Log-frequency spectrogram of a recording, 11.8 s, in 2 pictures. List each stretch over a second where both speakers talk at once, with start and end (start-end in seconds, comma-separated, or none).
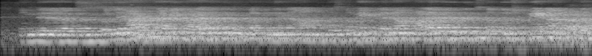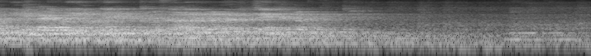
5.3-8.6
